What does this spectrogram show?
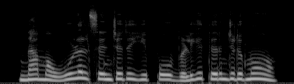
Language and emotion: Tamil, fearful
